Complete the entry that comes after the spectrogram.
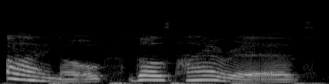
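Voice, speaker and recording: Melodramatic male villain agent for a storybook, voiced by a male reader: loud, raised pitch, indignant exclamations. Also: big pitch swings, extremely slow, phone-quality sound, exaggerated voice. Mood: horrified. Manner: screaming, melodramatic.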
